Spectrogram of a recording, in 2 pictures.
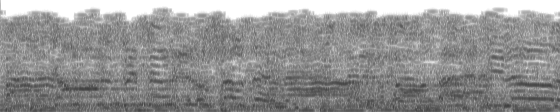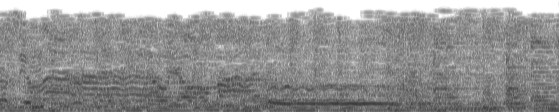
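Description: A singer screams at full force over a loud, dense rock band, the raw wavering vocal pushing continuously above pounding drums and guitars for the whole stretch.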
